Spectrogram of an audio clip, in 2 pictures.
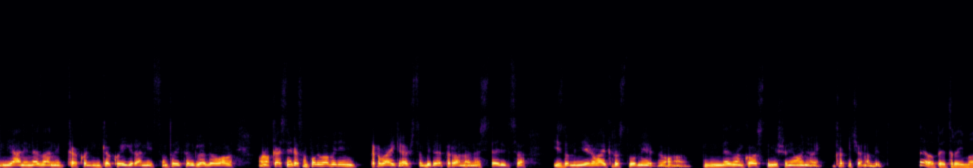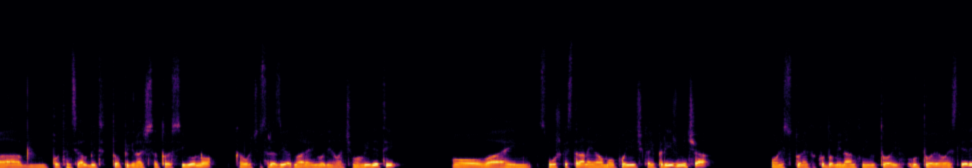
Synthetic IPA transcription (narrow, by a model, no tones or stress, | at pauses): jaːnineznaːmnkakoninikakoiɡɾaniːsamt̪oikad̪ɡled̪aalo̞nokasnʲijekad̪sampoɡeɡalʋid̪imprʋaiɡɾa̰ːt͡ʃi̥tsabilapr̩ʋa̰nad̪nesi̥t̪eʎit̪sa | izd̪ominiːɾalaikɾost̪uɾniɾononeznaːmko̞jasut̪imiʃlʲeɲaoɲo̰ːjkakʋet͡ɕeona̰bit̪ | eʋapet̪ɾaimapo̞t̪e̞nt̪iaːlbit̪i̥t̪o̞piɡɾaːt͡ʃi̥t̪sat̪oːjesiɡuɾno̞ | kakot͡ɕeseɾazʋiːjat̪unaːɾed̪niɡo̞d̪inamat͡ɕe̞mo̞ʋid̪jet̪i | oʋajsmuʃkest̪ɾaːneimamopojʲit͡ʃkaipɾiːʒmit͡ɕa | o̞nisu̥t̪uːne̞kako̞d̪o̞minant̪niut̪ojut̪oːjoʋajslʲjed̪e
